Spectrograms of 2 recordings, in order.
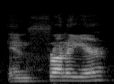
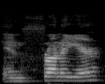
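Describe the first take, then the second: First: The V sound is left out entirely. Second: The V sound is left out entirely.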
